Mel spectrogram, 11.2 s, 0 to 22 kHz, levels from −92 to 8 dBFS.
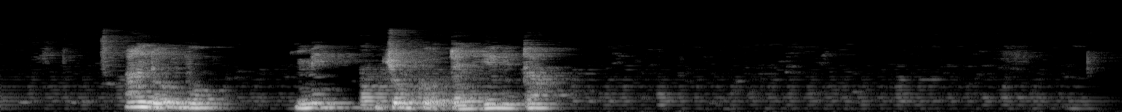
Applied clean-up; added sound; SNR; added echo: classical method WPE with log-MMSE.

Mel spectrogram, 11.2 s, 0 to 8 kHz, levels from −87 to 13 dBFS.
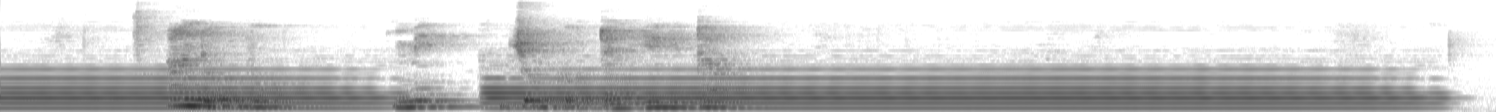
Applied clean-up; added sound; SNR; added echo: none; Wind instrument, woodwind instrument; -1 dB; reverberation time 0.8 s.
